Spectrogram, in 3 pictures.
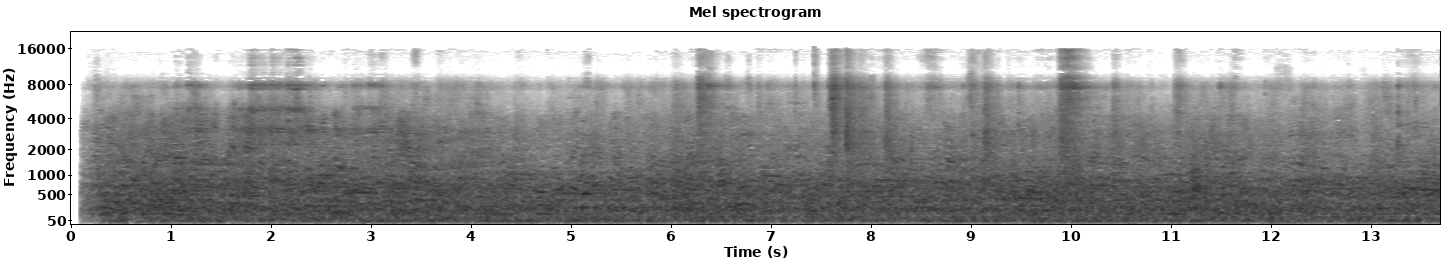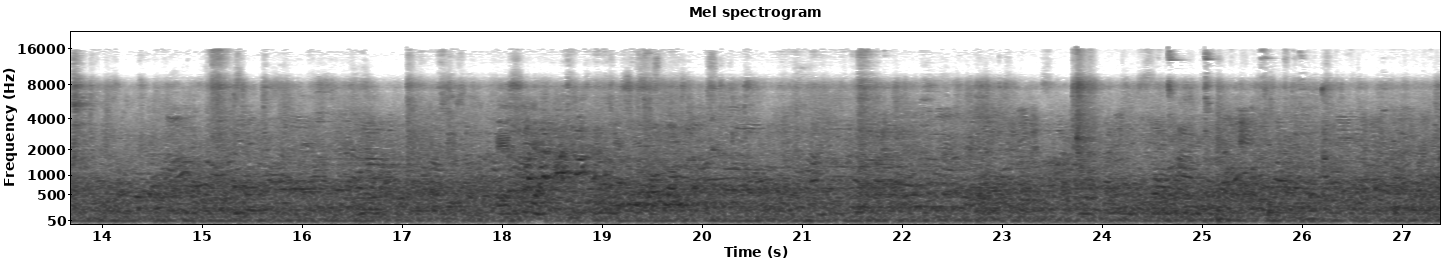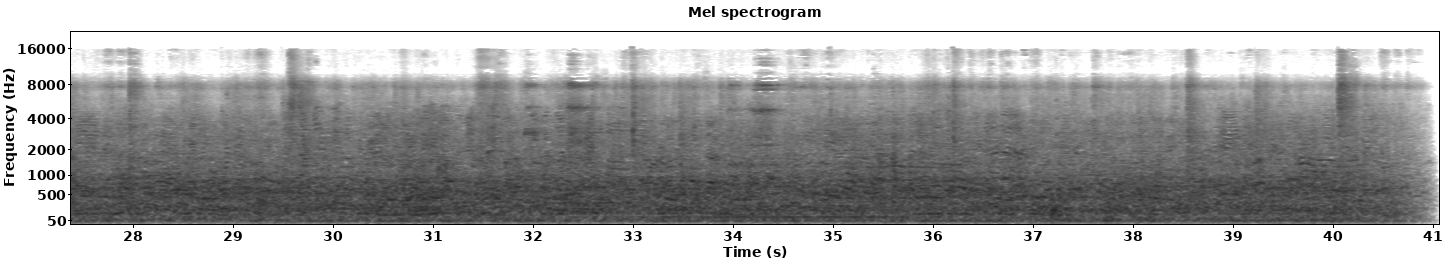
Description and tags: Singaporian Food court ambience
Recorded on a recent trip to Singapore in one of the many food courts there. This is an ambience of the food court with loads of people having their lunch.
hall, food-court, people, crowd, ambience, ambient, ambiance, singapore, chatting, food, noise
